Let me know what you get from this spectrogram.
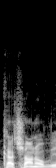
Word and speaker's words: Khachanov: Cioè, Khachanov in cognome inizia con la X e invece il nome è Karen con la K. E quindi la pronuncia corretta in russo, come avete sentito, è differente.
